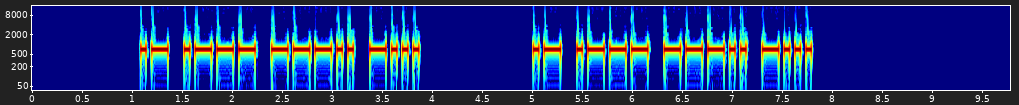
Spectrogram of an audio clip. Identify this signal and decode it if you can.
Morse code, heard as a keyed tone, about 22 wpm, 700 Hz. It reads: AJ8B AJ8B
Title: USA Call Signs - 4 Characters - Repeated 2x - 22wpm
